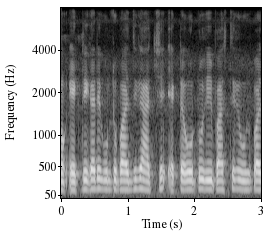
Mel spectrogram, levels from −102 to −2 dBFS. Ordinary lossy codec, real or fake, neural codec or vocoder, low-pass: none; real; none; none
